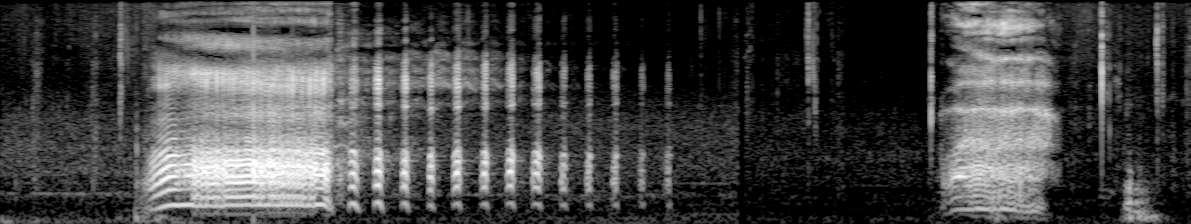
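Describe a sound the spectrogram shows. A young man cries out loudly close to a microphone.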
